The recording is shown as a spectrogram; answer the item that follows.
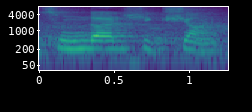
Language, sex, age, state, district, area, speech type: Gujarati, female, 60+, Gujarat, Surat, urban, spontaneous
